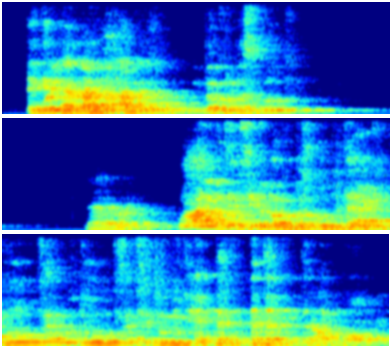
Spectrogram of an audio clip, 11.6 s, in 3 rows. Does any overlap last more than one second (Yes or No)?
Yes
